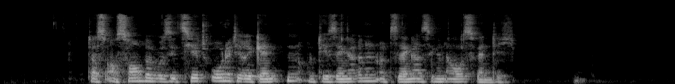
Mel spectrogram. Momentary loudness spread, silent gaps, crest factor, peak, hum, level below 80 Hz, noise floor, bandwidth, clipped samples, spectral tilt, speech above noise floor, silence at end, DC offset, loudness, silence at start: 7 LU; none; 20 dB; -6 dBFS; none; -60 dBFS; -72 dBFS; 11.5 kHz; under 0.1%; -5 dB/octave; 47 dB; 0.95 s; under 0.1%; -26 LUFS; 0.9 s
